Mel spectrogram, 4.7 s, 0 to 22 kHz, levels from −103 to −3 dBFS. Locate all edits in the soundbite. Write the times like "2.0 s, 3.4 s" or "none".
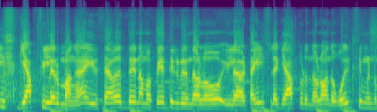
none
